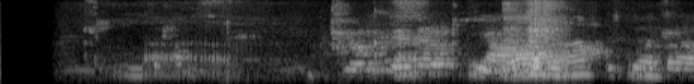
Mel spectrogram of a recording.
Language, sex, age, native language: Icelandic, female, 10, Icelandic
